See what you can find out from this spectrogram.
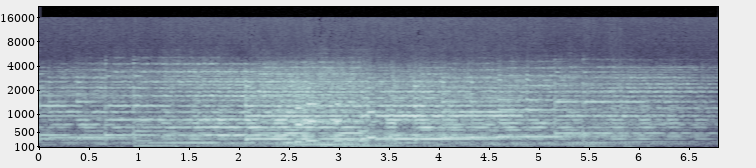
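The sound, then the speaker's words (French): A doorbell rings at a house. Layered, sustained bell tones swell and then slowly fade over about seven seconds, clear and alone with no talk. “Alors, il sonne chez Gilles.”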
